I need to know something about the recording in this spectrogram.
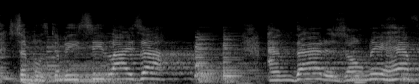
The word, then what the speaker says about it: Liza: It's Liza with a Z, not Lisa with an S, 'cause Lisa with an S goes nuts. It's Z instead of S, it's Lie instead of Lee.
